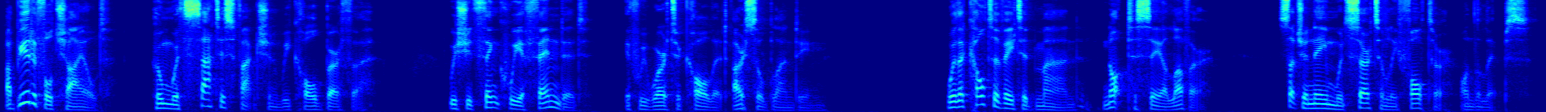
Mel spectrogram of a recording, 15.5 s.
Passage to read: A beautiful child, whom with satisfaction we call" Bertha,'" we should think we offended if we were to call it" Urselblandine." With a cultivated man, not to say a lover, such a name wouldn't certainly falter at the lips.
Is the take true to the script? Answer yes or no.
no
